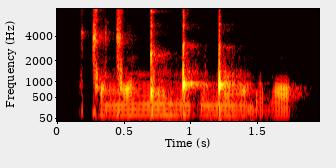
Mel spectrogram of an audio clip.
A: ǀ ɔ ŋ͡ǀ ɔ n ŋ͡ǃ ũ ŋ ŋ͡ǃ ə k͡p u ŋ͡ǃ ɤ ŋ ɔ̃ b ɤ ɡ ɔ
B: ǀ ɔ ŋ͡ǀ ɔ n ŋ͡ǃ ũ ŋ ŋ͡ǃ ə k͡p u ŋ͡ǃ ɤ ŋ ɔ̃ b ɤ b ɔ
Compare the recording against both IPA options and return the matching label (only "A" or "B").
B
